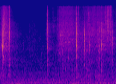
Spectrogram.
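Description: A few light clicks and taps of a pizza pan against a wire oven rack as the pizza is set on the rack and nudged into place.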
